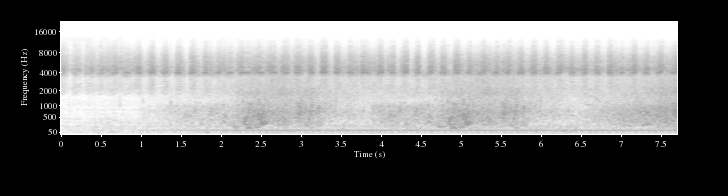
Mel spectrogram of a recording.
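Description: Sea waves wash gently onto the shore.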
